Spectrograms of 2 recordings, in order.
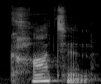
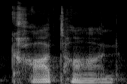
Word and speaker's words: cotton: the first syllable and there's an o sound in the last syllable it's actually quiet the o is schwa this word is pronounced cotton not cotton next is effort remember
